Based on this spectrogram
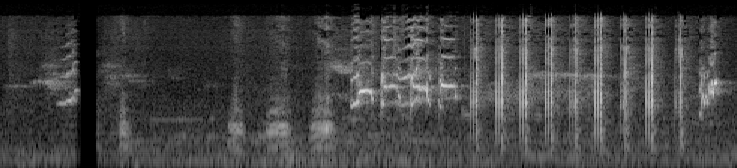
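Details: Starling lure song meant to draw in other starlings: soft mumbled notes building into a bubbling whistled phrase, then a steady series of sharp clicks about two per second ending on a whistle.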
